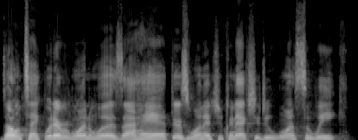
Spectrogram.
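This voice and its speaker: Animated gravelly-voiced woman telling a story. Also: medium pitch, quick pace. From United States. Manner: animated, acts out quoted people, laughs often. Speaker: podcast host. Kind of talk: storytelling podcast monologue.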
